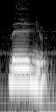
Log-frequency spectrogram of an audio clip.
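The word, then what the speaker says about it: 메뉴: the syllables themselves, because in English we speak with we stress syllables. So for example, menu, menu, menu. The two syllables don't have the same stress. They're not equal. But in Korean, they they do not stress syllables. So it should be menu, menu. They should both have the same emphasis and the same like speed, which I don't express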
